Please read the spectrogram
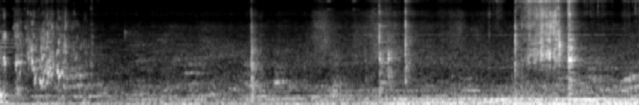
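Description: Warm milk poured from a small cup into a glass mixing bowl, a splashing, running pour, followed by a few short louder noises near the end.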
